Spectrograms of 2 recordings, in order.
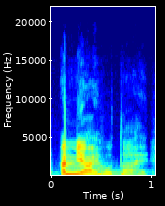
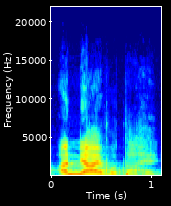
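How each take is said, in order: Both takes have the same delivery.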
